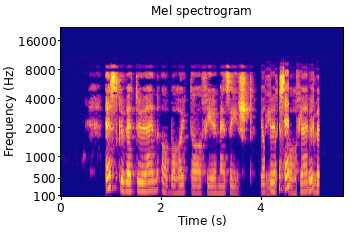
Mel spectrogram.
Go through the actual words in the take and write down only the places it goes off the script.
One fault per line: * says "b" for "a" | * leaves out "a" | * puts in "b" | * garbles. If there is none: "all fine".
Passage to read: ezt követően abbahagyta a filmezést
* garbles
